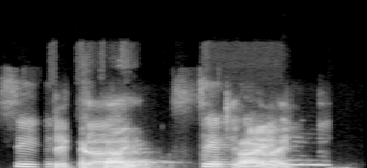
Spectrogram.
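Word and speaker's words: 世界: Sekai.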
